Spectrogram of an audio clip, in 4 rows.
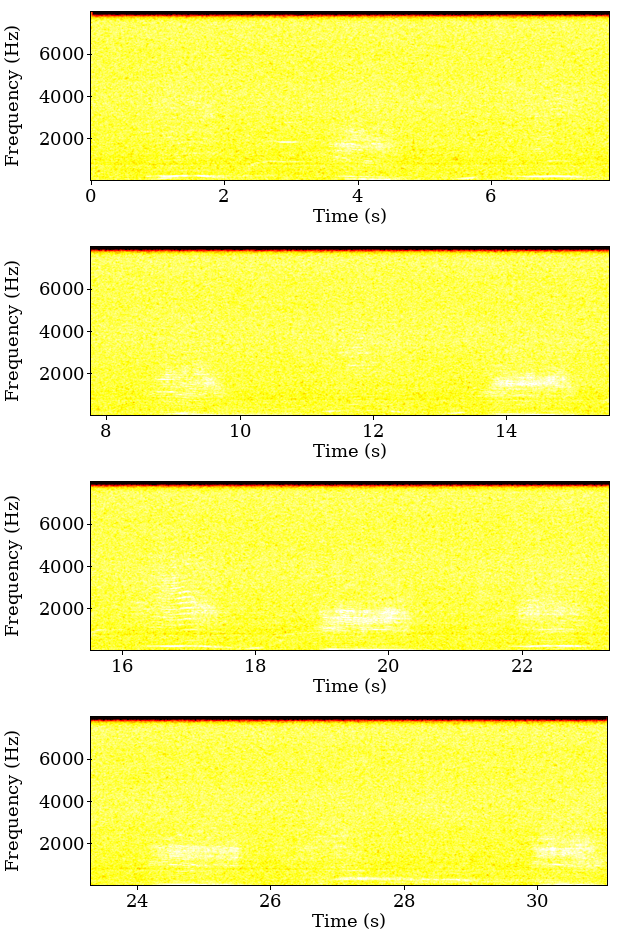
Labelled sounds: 2.6	3.1	humpback whale, 0.86 to 2.0 kHz
3.7	4.0	humpback whale, 1.4 to 1.8 kHz
8.7	9.3	humpback whale, 0.99 to 2.0 kHz
13.6	14.8	humpback whale, 1.1 to 2.1 kHz
15.5	15.8	humpback whale, 0.80 to 1.1 kHz
16.7	17.1	humpback whale, 1.7 to 2.6 kHz
18.9	19.9	humpback whale, 0.93 to 2.0 kHz
24.5	24.8	humpback whale, 1.4 to 2.0 kHz
29.9	30.6	humpback whale, 0.93 to 1.9 kHz

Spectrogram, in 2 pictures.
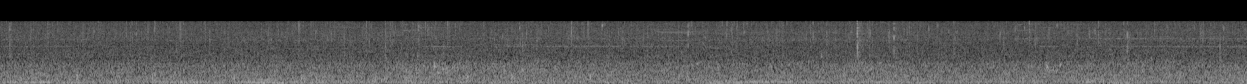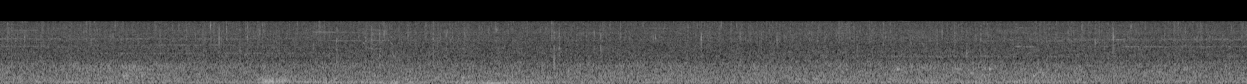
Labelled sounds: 3.3	3.6	killer whale, northern resident, G clan, 5.7 to 5.9 kHz
4.2	4.6	killer whale, northern resident, G clan, 2.1 to 2.3 kHz
6.6	7.0	killer whale, northern resident, G clan, 4.5 to 4.7 kHz
15.6	16.1	killer whale, northern resident, G clan, 2.9 to 4.7 kHz

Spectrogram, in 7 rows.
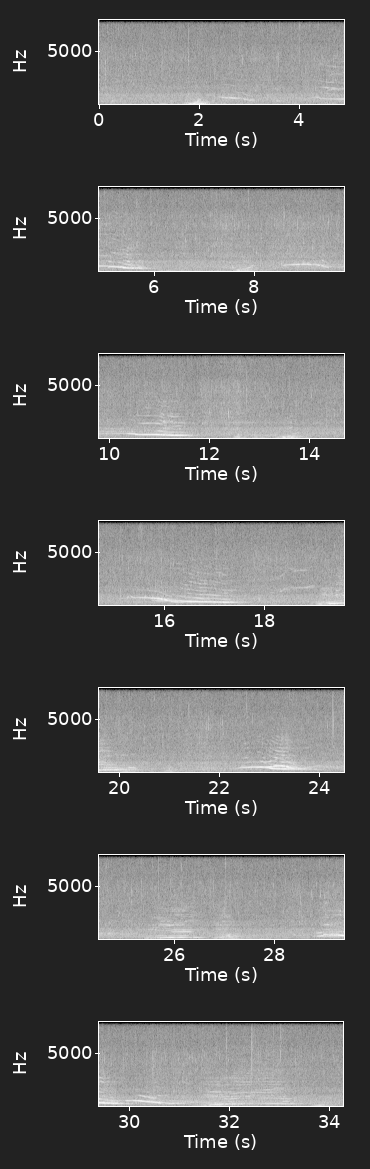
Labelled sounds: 2.7	3.0	humpback whale, 0.84 to 1.2 kHz
4.4	5.1	humpback whale, 1.3 to 3.8 kHz
10.5	11.6	humpback whale, 1.3 to 2.2 kHz
15.3	17.5	humpback whale, 0.78 to 2.3 kHz
18.3	19.0	humpback whale, 1.2 to 3.4 kHz
19.6	19.9	humpback whale, 1.9 to 2.1 kHz
22.7	23.6	humpback whale, 0.78 to 2.3 kHz
25.7	26.4	humpback whale, 0.78 to 3.0 kHz
29.3	29.6	humpback whale, 2.2 to 2.8 kHz
30.2	30.6	humpback whale, 0.78 to 1.1 kHz
31.6	33.1	humpback whale, 1.2 to 2.9 kHz

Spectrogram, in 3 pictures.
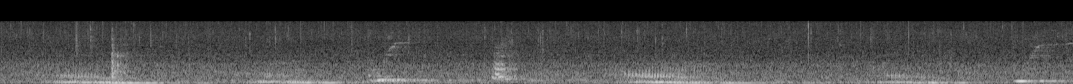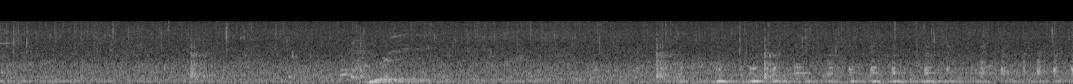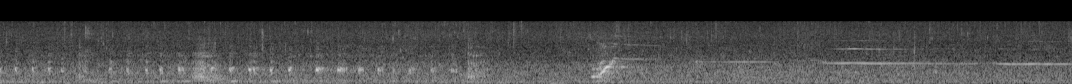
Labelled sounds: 10.3	10.9	humpback whale, 2.1 to 2.8 kHz
27.4	28.1	humpback whale, 0.78 to 2.6 kHz
28.7	30.4	humpback whale, 0.91 to 2.1 kHz
31.4	31.8	humpback whale, 0.88 to 1.0 kHz

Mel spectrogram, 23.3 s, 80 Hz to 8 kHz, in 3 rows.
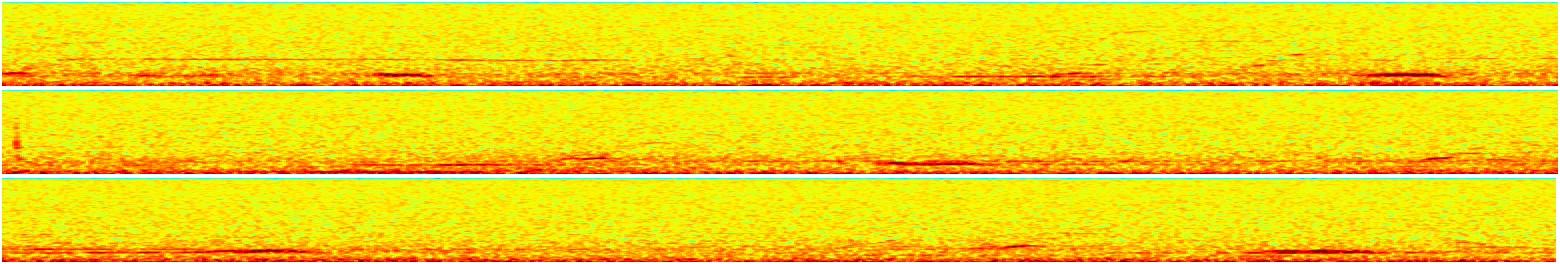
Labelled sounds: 2.2	2.6	humpback whale, 0.86 to 0.96 kHz

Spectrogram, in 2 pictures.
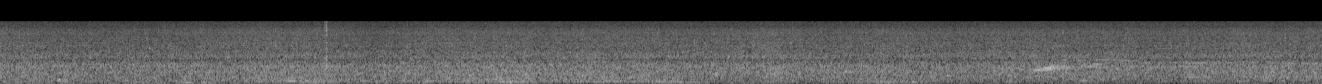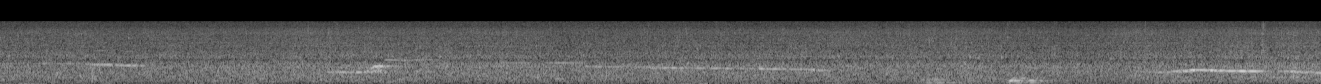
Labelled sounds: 10.4	10.7	humpback whale, 0.78 to 0.94 kHz
14.1	14.6	humpback whale, 0.84 to 0.97 kHz
16.9	17.5	humpback whale, 0.78 to 1.2 kHz
18.7	19.0	humpback whale, 0.97 to 1.1 kHz

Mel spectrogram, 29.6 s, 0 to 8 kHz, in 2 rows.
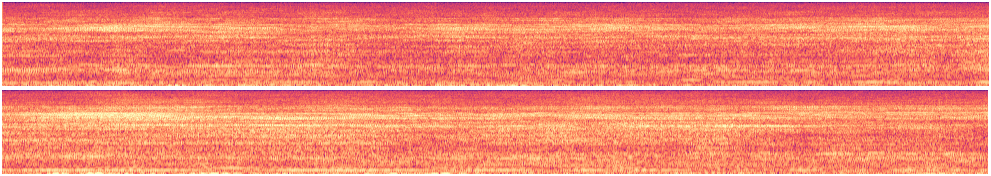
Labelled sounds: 0.0	1.8	vessel noise, 2.7 to 3.6 kHz
2.1	2.5	vessel noise, 3.2 to 5.4 kHz
2.9	3.6	vessel noise, 2.5 to 3.1 kHz
4.7	5.6	vessel noise, 1.5 to 4.3 kHz
9.8	10.0	vessel noise, 2.2 to 2.4 kHz
18.5	19.0	vessel noise, 2.7 to 2.8 kHz
20.0	20.6	vessel noise, 3.0 to 3.2 kHz
21.7	22.0	vessel noise, 3.1 to 3.3 kHz

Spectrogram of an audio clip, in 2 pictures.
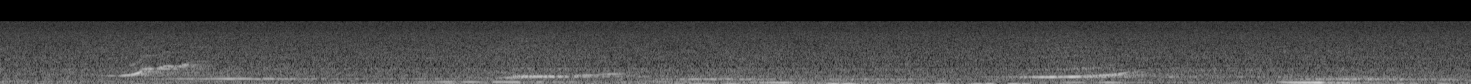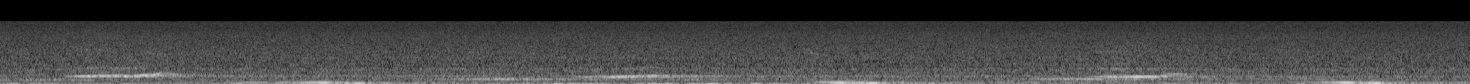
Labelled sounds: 1.6	2.0	humpback whale, 0.80 to 1.1 kHz

